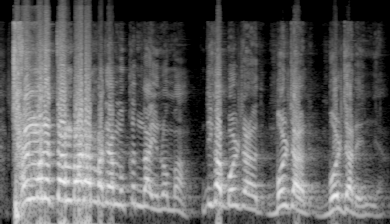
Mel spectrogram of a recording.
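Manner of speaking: loud, rapid telling-off; scolding mother. Acted. Mother pushes child to apologize to father, loud scolding. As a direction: nag the child hard to apologize. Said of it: "등짝을 때리면서".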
